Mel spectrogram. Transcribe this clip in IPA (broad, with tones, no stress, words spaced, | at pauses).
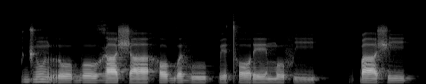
d͡ʒũ˦ roː˨boː˦˨ɣa˦ ʃaː˨hɔ˦ɡʷɛ˦ vuː˨k͡pɪ˨tʰɔ˦ ɾeː˦mo˦fi˨ | k͡paː˦˨ʃi˦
